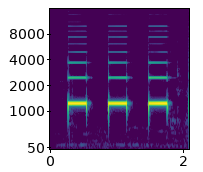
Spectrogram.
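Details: Dell laptop at power-on, beeping with no fix yet: steady high beeps near 1 kHz, each about a third of a second, repeating roughly every 0.6 seconds; startup fault code, cause unknown.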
